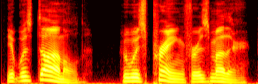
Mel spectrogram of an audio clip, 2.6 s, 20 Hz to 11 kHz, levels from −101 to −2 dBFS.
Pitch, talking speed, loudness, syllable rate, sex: 125 Hz, 210 wpm, -18 LUFS, 5.2 syllables/s, male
